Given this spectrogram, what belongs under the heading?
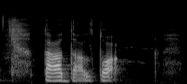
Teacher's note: حروف نطعیہ وہ حروف جو تالوں کے اگلے حصے سے ادا ہوتے ہیں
